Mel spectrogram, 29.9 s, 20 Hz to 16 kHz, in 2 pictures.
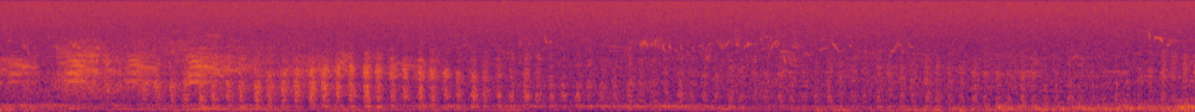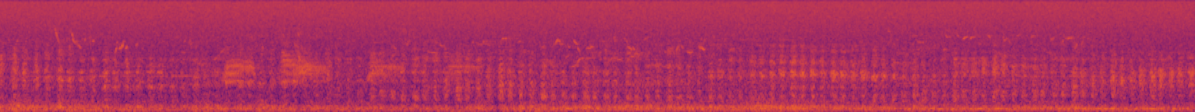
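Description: Hunslet Austerity 0-6-0 steam locomotive working a train, its exhaust beats and the rumble of the train growing louder as it approaches.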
